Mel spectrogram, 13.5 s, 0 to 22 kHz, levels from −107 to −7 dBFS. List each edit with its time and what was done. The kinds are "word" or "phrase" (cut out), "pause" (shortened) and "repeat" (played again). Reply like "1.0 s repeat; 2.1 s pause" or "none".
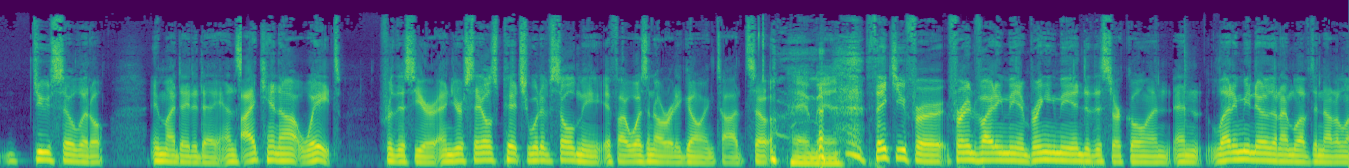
2.4 s word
